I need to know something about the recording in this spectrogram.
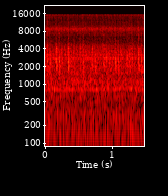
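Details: Toyota Kijang that showed indicator lights but would not crank, after cleaning cables and checking relay: steady even idle with no misses or stumbles; running normally, fault was cables, not battery or starter.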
